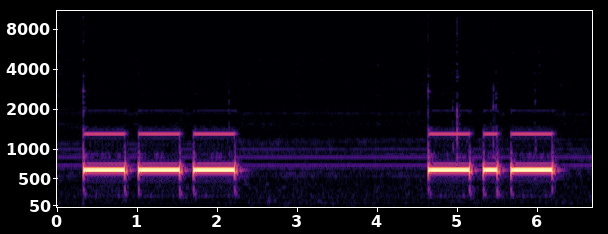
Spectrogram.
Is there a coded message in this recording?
Yes: Morse code from 0.3 to 6.2 s, heard as a keyed tone, about 7 wpm, 650 Hz. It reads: O K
